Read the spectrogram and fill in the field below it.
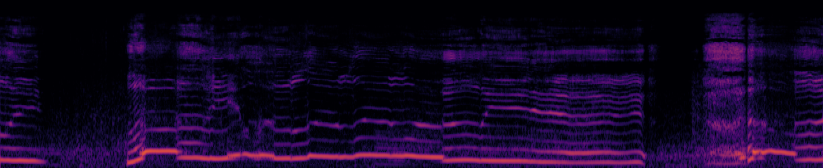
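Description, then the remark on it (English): A person imitates a wolf howl: one long, wavering, sustained vocal tone lasting about five seconds, rising briefly and then sliding down. It is loud, followed by a short vocal burst. “Howling like a wolf”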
